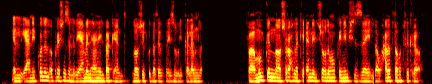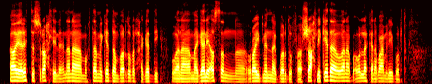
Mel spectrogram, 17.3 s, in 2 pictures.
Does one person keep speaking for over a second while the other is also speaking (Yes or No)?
No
